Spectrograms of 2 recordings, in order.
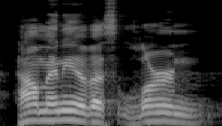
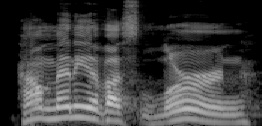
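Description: The two takes are said the same way.

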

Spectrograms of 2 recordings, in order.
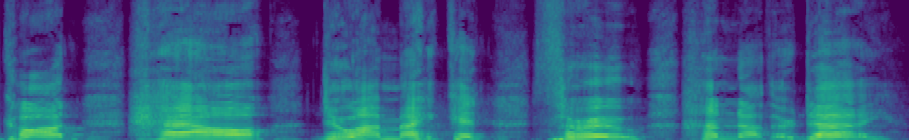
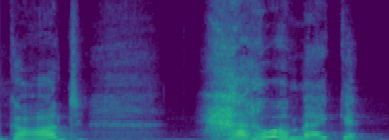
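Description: First: Loud, drawn-out plea to God; anguished prayer. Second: Soft, higher, fragile plea; hushed prayer. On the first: Widow with coffee cup raised to God, anguished plea. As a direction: cry out in grief, pushing each word. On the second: Widow in grief asks God, hushed plea. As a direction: ask God quietly, almost to yourself. Same prayer repeated, softly. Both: Retold or imitated.

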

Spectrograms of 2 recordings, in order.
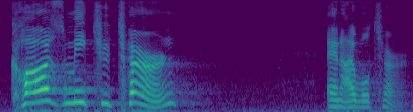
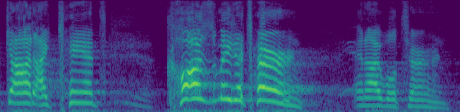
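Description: First: Said in the usual way. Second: Rebel's desperate cry. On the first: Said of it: "can literally be translated". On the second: Acted. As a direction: cry out Cause me to turn from the gut. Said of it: "you know the cry of the rebel".

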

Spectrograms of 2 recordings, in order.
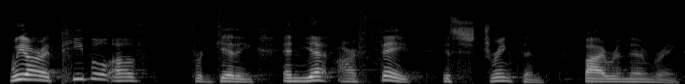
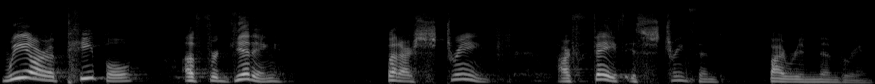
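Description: First: WE lifted, then settling lower on remembering; emphatic restatement; repeated key line. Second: Slow, weighty, each phrase set apart; slow preached emphasis; emphatic key line. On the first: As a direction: say it once more to write down. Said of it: "Write this down". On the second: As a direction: drive the point home for the notes. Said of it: "write this down". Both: Shown as a demonstration.

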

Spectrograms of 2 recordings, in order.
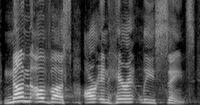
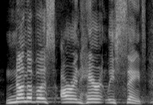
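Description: First: None punched louder, the sentence hammered home; stress on NONE. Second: Said in the usual way. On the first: Shown as a demonstration. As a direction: hit the word None hard and loud. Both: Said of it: "hear me one more time".

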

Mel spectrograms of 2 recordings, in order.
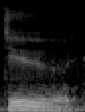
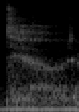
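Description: First: Hushed dude. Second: Breathy whispered dude. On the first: Friend getting serious about a steakhouse, hushed. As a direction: lower and softer, hushed. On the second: Friend most impressed by a steakhouse, whispering. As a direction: barely whisper it, awed. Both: Retold or imitated. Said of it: "we've gone from".

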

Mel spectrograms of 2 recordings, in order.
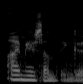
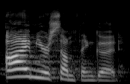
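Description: First: Soft, much quieter reassurance; gentle, quiet God. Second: Loud, firm declaration from God; God booms it out; booming God voice. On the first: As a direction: say it softly, not yelled. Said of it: "He didn't actually yell it at me". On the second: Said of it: "And God's like". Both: Retold or imitated.

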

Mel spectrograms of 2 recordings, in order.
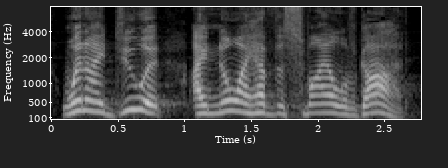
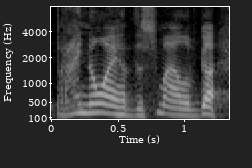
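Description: First: Higher and louder, proclaiming; preacher voices a believer's confident joy, loud and high; emphatic declaration. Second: Fast, back at normal level; quick murmured repeat. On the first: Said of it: "preaching, emphatic inner voice". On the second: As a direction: rush it through as an inner reassurance. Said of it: "repeat, quicker and softer". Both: Acted.

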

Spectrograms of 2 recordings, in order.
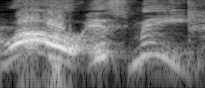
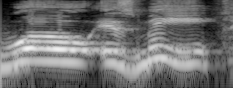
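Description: First: Higher, delighted whoa; spring it up with joy; joyful exclaim. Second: Slow, drawn-out woeful sigh; mock lament. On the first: Preacher showing believers a joyful answer, higher excited exclaim. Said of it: "now I could be like". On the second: Preacher mocking the self-pitying believer, slow mock lament. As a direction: drag it out like self-pity. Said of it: "So instead of saying". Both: Shown as a demonstration.

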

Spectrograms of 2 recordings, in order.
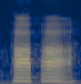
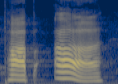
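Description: First: "Papa" with a full ah in each syllable; "Papa" with two ahs. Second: Slow "papa" with the second vowel as uh; "papa" ending in uh. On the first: Showing the class the phonetic reading, "Papa" with ah twice. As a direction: sound both vowels of "Papa" as ah, lower. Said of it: "have to be pronounced as an ah". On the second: Showing the class the other reading, "papa" ending in uh. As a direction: make the last A of "papa" an uh. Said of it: "you pronounce that second A as this character". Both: Shown as a demonstration.

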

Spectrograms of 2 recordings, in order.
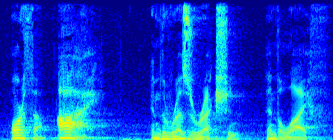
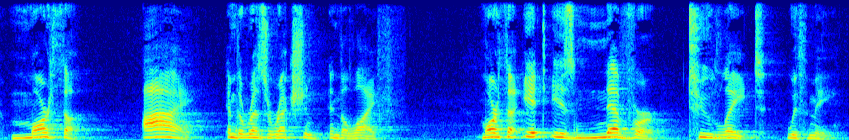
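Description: First: A hushed, quick read of the words; soft scripture line. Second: A firm, emphatic voicing of Jesus; pointed and powerful. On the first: Acted. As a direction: let it drop low and gentle. Quiet read of Jesus' words. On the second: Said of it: "saying pointedly and powerfully".

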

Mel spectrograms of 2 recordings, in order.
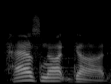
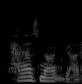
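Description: First: "has not God" slow, leaning on "has"; slow sarcastic emphasis on "has"; stressed HAS. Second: "has not God" dropped much softer; quiet, pointed repetition of "has not God"; softer repeat. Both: Shown as a demonstration. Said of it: "It's a tad bit of sarcasm here".

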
